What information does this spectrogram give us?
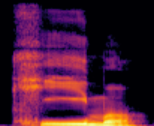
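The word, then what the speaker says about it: Kaymer: Germany's Keimer, pronounced Keimer.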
